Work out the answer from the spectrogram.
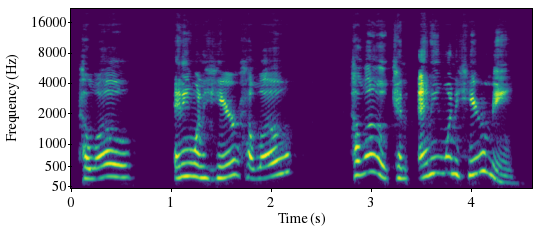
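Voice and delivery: high searching calls into emptiness; calling out. A narrator's reading. Girl calling out in the deserted town, searching. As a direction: call out for anyone, hoping.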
